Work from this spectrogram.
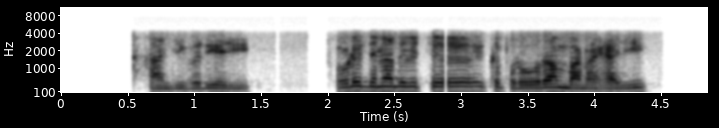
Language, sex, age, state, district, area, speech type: Punjabi, male, 45-60, Punjab, Mohali, urban, conversation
